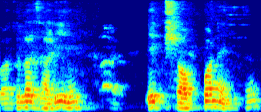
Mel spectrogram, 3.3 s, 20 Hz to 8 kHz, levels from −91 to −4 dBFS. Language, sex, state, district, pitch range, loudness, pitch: Marathi, male, Maharashtra, Dhule, 130-160 Hz, -24 LUFS, 155 Hz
